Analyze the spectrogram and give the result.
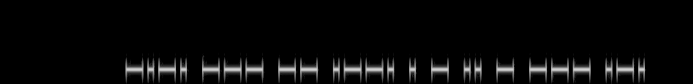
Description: Morse code, heard as a keyed tone, about 21 wpm, 700 Hz. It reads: COMPETITOR
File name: practice / 22wpm / 10 Letter Words - First 3 Letters Given - 22wpm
